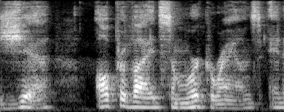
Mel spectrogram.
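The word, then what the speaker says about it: Ж: However, it is pronounced as je.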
